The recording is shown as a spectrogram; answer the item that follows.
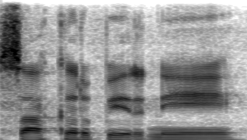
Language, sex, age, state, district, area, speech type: Marathi, male, 30-45, Maharashtra, Osmanabad, rural, spontaneous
